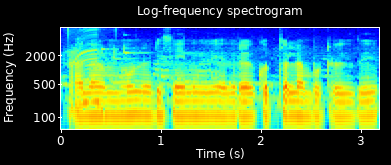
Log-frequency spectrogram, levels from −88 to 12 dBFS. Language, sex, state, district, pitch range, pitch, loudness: Tamil, male, Tamil Nadu, Kanyakumari, 110-115 Hz, 110 Hz, -18 LUFS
